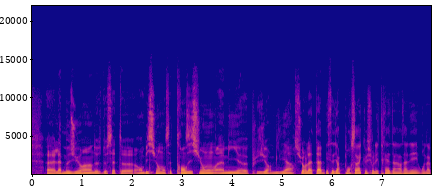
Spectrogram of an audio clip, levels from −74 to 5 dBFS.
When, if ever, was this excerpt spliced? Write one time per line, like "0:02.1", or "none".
0:05.8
